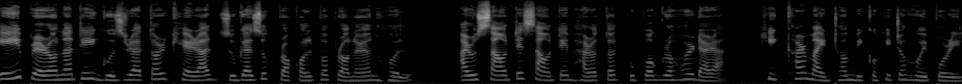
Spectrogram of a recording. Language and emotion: Assamese, neutral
